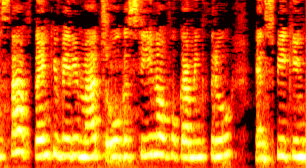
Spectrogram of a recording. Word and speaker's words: Augustineo: Like you spell Augustine, but I add the O. I don't forget the O. O standing for the Owens. But it's Augustineo. Like the streets nickname me as.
